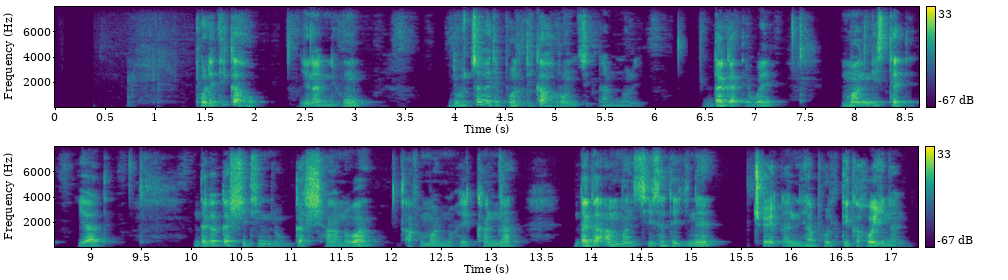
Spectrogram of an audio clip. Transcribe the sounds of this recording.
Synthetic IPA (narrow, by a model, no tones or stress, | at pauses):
pʰɔlɪt̪ɪkɐɦɔ | jɪnɐnːɪhu | d̪uːt͡ʃːɐfɛt̪ɛpɔlɪt̪ːɪkaɦɔɾɔnsɪᶑɐnːɔn | d̪ɐɡɐt̪ɛwɛ | mɐŋɡɪst̪ːɛt̪ɛ̥ | jaːt̪ɐ̥ | d̪ɐɡɐɡɐʃːɪt̪ʰɪnːɔɡɐʃːaːnɔbɐɐ̰fɐmɐnːɔɦɐjkʰːɐnːɐ | d̪ɐɡɐʔɐ̰mːɐnsiːsɐt̪ɛjɪnɛ | t͡ʃʼeːʔɐnːɪhɐpʰɔlɪt̪ɪkɐhɔjɪnɐn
